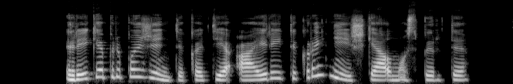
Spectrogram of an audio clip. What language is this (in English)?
Lithuanian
